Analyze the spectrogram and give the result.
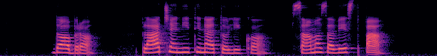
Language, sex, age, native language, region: Slovenian, female, 18-29, Slovenian, Drava region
